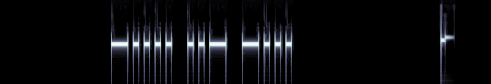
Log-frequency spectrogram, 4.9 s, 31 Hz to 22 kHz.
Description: Morse code, heard as a keyed tone, about 22 wpm, 700 Hz. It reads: 6UB
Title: All Cut Numbers - 3-Digit 22wpm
